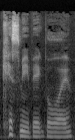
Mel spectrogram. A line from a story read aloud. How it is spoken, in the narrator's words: she purred, said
